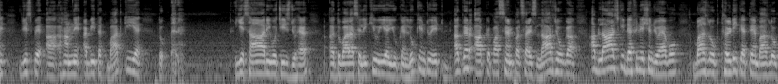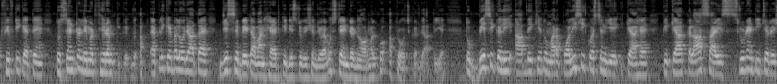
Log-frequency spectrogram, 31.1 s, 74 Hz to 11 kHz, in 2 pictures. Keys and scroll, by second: 2.9 Right, 6.6 Right, 22.1 Right.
